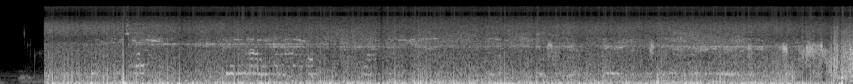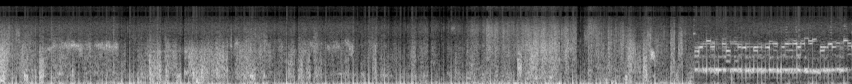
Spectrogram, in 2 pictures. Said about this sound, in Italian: Professoressa, una sorta di fruscio, e questo è la voce delle aurore di Ganimede, il più grande dei satelliti del pianeta Giove. Un commento a caldo di questo suono appena ascoltato?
